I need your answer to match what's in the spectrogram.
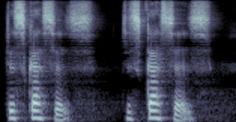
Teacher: Those two S's have an S sound, but the S on the end is a Z sound.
